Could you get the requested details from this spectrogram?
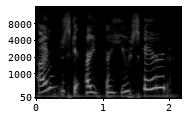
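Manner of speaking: put-on high, halting child voice; timid little boy. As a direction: stammer shyly in a small boy's high voice.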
